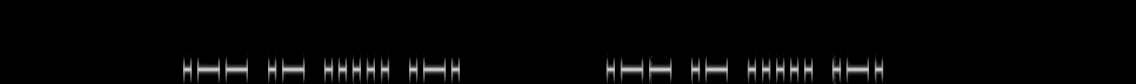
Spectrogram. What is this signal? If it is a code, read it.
Morse code, heard as a keyed tone, about 17 wpm, 700 Hz. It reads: WA5R WA5R
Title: USA Call Signs - 4 Characters - Repeated 2x - 17wpm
